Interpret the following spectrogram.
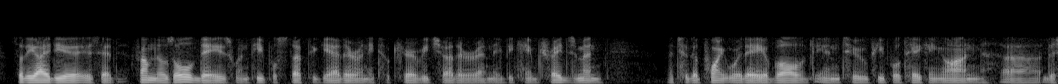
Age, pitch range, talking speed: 50-69, 90-95 Hz, 205 wpm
